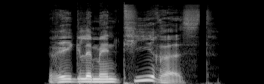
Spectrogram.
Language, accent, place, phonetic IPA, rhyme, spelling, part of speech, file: German, Germany, Berlin, [ʁeɡləmɛnˈtiːʁəst], -iːʁəst, reglementierest, verb, De-reglementierest.ogg
- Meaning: second-person singular subjunctive I of reglementieren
